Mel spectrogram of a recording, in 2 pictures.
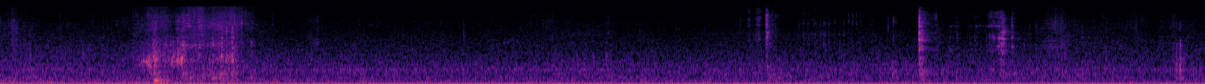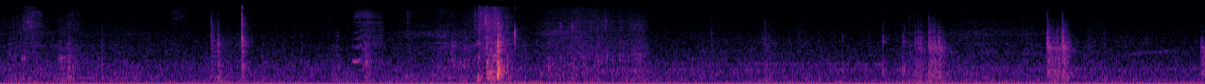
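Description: Small scattered clicks, taps and rubs of hands pressing short pieces of rubber garden hose into the gap under a window's glass along a wooden sill, with one louder bump about eight and a half seconds in.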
